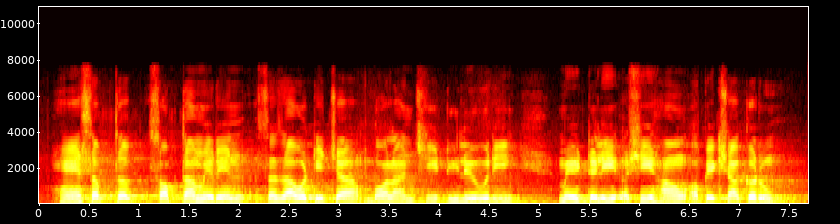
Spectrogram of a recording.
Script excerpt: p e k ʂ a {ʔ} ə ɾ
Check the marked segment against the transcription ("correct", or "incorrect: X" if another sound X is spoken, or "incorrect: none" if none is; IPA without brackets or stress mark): incorrect: k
